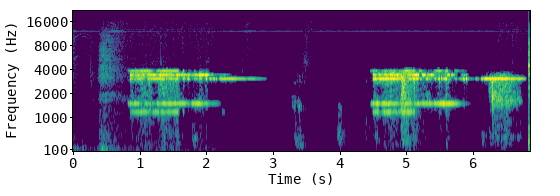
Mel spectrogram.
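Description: telephone bell ringing

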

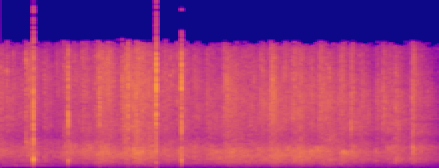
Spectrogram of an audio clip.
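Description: audience applause

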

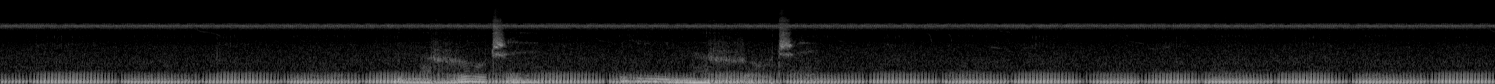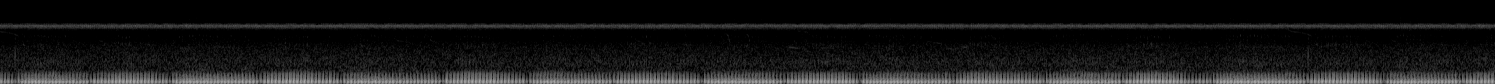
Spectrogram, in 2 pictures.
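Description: cat purring

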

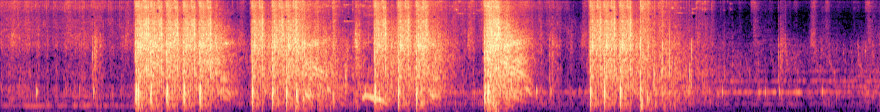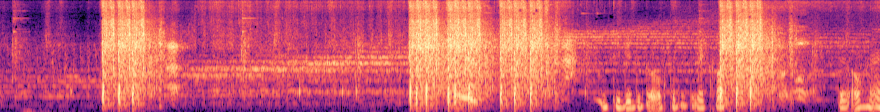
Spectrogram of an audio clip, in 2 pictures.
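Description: video game gunfire

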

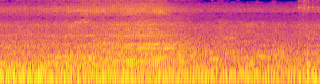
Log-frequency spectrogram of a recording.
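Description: motorcycle engine revving

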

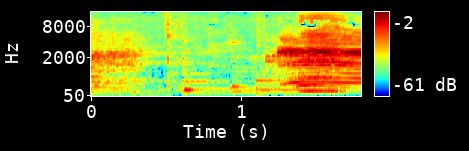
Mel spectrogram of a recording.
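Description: sheep bleating

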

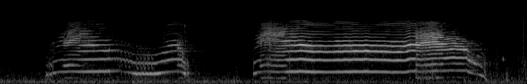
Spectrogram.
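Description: cat meowing

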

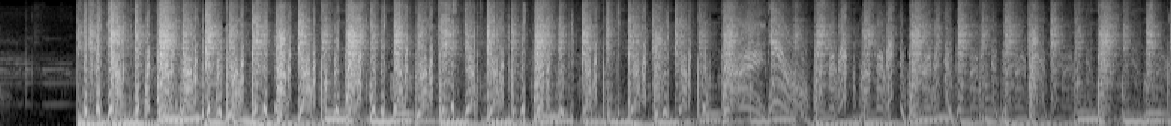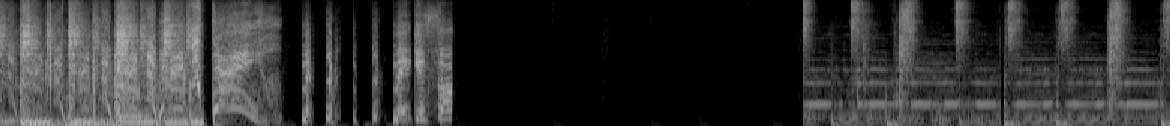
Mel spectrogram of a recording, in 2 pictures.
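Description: DJ turntable scratching

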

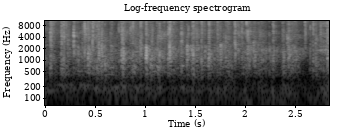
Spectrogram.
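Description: audience clapping

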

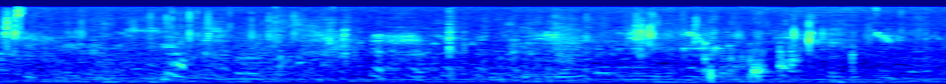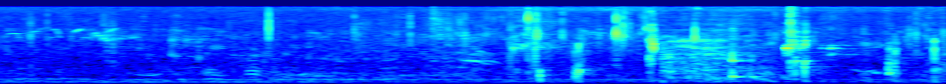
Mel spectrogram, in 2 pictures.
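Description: person drinking water

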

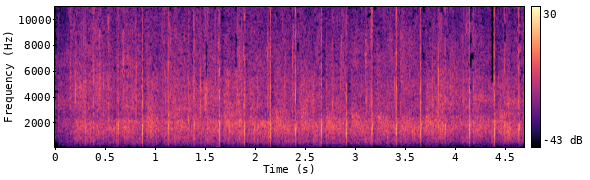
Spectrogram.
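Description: standing ovation applause

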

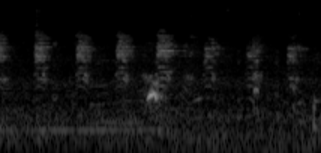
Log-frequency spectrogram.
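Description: duck quacking

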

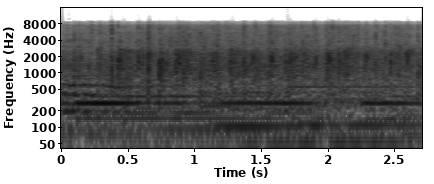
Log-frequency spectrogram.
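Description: audience applauding

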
